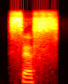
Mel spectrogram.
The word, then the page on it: sess: Indian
